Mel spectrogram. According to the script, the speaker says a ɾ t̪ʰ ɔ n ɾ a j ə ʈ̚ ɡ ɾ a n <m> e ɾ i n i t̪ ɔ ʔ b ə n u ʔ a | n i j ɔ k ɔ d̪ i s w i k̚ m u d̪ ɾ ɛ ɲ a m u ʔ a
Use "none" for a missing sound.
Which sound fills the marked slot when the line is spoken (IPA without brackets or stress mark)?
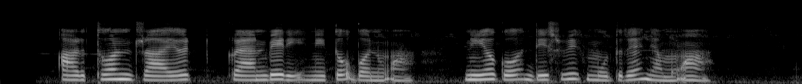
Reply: b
